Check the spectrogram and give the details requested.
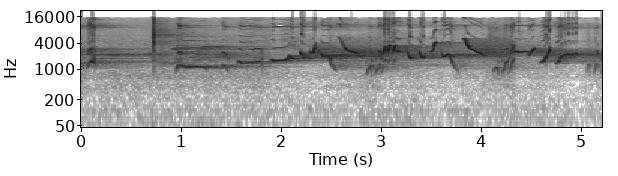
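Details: Many-voiced song of a white-rumped shama for stimulating and training birds: sustained whistle leads into a dense tumble of rising and falling whistled notes with scattered clicks.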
